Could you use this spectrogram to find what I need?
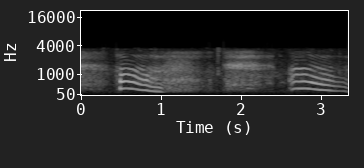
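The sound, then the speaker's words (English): Someone draws a deep breath and lets it out in odd voiced exhales, two falling sigh-like tones separated by a noisy breath, at moderate loudness. “Now, what, you're taking a deep breath and exhaling in a weird way.”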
